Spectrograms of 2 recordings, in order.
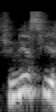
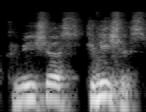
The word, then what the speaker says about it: Canisius: that I have this kinesia situation or uh uh commission when I say it wrong Canisius right they call it Canisius um so I won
